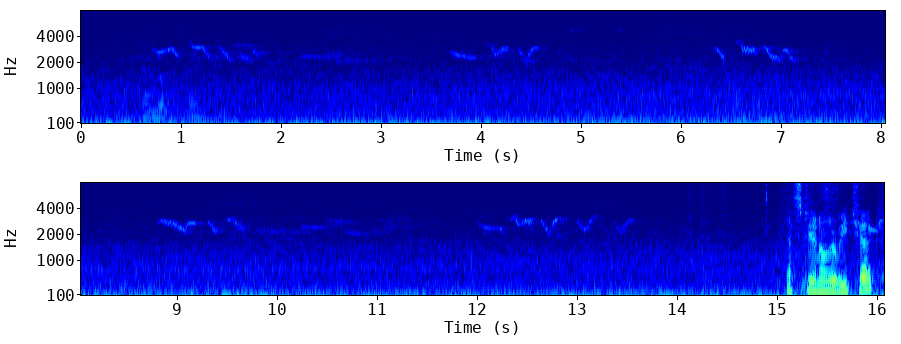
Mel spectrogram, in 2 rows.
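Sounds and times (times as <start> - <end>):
bird chirping: 0.4 - 3.0, 3.7 - 5.6, 6.2 - 7.6, 8.8 - 13.8.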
